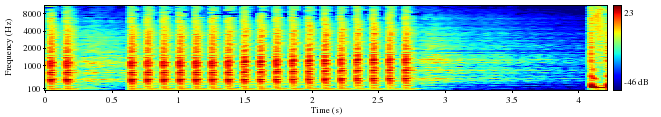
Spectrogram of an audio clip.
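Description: Electronic snare drum samples triggered from a keyboard: a few quick hits, a brief gap, then a rapid, even snare roll of about ten hits a second lasting some two seconds, ending in a reverb tail that fades away. It is the kind of snare roll used for a build-up in a house track.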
